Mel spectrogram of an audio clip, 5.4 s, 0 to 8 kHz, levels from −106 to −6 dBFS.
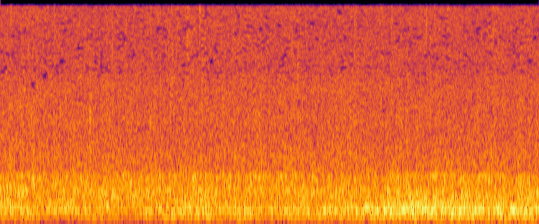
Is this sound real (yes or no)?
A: no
